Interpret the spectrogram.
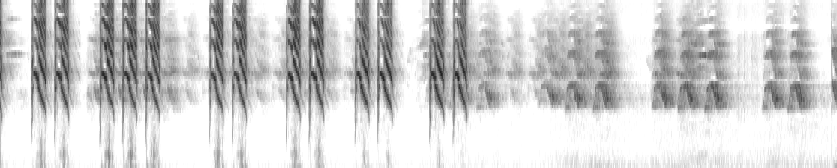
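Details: A female Indian ringneck parrot sits in a blossoming apple tree and gives clusters of piercing, high, rasping squawks in twos and threes. These fade into softer, buzzy chattering notes toward the end.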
